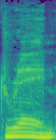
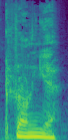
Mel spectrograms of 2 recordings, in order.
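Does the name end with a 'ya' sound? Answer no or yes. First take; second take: no; yes. First: It sounds like the English word grain. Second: It ends with a y sound, like grawn-ya. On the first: The speaker calls it wrong. "I pronounced it grain last week" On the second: The speaker calls it right. "I got a text from Angie saying it's Gráinne"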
